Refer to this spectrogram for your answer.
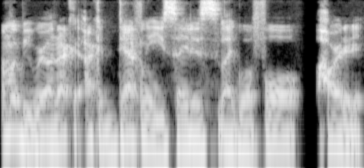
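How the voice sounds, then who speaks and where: A man with an American accent, medium-pitched and somewhat breathy, at a fairly quick pace with ordinary pitch variation. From California. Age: 20s. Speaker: podcast co-host. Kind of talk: casual chat.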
